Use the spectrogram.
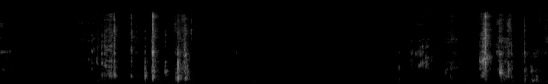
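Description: Scissors snip through craft material in two close quiet bursts of quick cuts separated by a pause, with crisp clicking blade closures and no talking.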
